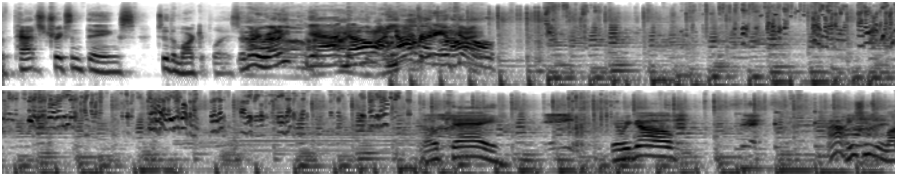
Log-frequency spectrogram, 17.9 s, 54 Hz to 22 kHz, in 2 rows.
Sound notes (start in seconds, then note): 6.7 fast forward softly screeching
